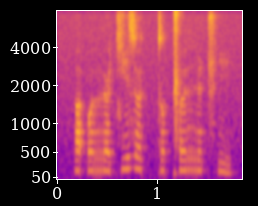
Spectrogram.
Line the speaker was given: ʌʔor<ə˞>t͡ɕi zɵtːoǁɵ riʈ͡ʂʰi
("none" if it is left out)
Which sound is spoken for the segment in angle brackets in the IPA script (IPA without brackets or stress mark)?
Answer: ə˞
